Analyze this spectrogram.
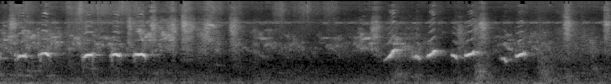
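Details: A cockatiel gives soft whistled notes, first a few level ones, then a quick cluster of rising and falling slurs, against steady background hiss and hum.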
